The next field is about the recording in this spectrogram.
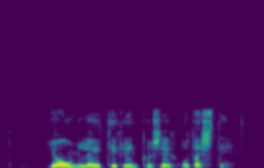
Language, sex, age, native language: Icelandic, other, 14, Icelandic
